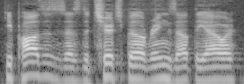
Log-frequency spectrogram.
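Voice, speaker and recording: Mid-pitched man, dramatic story narrator. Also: steady tone, normal speed. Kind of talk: dramatic scripted narration of a comic Christmas play.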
